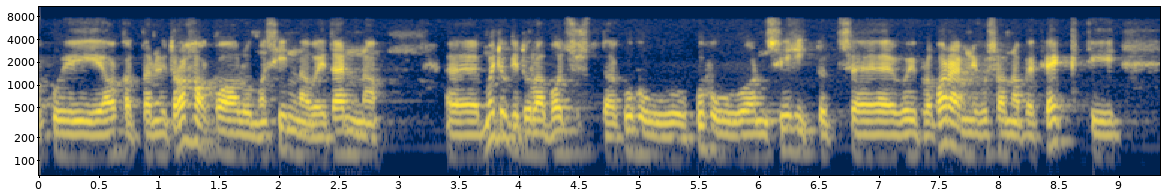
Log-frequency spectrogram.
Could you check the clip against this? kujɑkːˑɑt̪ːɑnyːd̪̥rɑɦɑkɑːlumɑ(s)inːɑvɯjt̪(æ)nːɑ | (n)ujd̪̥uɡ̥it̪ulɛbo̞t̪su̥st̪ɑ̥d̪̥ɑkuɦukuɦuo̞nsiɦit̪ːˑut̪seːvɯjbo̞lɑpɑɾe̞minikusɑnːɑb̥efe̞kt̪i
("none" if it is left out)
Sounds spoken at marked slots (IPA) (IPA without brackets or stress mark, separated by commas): s, æ, m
